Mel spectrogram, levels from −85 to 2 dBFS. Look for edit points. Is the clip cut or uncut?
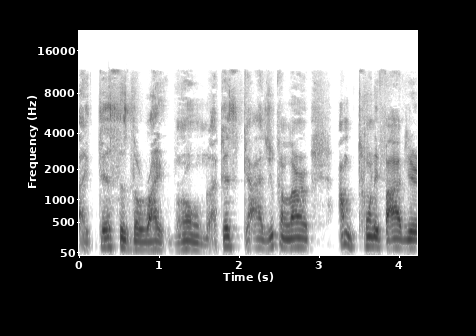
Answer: uncut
